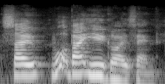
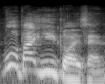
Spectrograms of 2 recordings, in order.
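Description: First: The voice is pitched lower. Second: The voice is pitched too high.

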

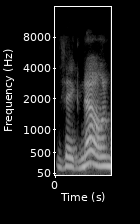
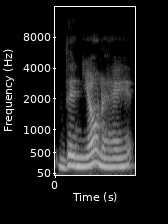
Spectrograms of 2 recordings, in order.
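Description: First: The name is said with American pronunciation. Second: The name is said with Italian pronunciation. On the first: It is the Americanized form of the name. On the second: It sounds fancy and true to the family roots.

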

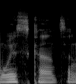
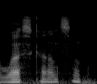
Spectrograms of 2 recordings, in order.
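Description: First: The first vowel sounds like 'wis'. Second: The first vowel sounds like 'wes'. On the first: The speaker calls it right. "I'm from Wisconsin" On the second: The speaker calls it wrong. "not Wisconsin... You're saying Wes"

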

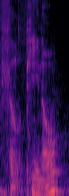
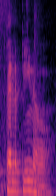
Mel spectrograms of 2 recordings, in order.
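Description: First: The word begins with an F sound. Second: The word begins with a P sound. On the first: The speaker calls it wrong. "Not Filipino" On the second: The speaker calls it right. "There's no F in Filipino"

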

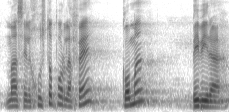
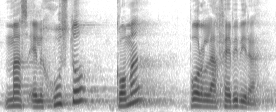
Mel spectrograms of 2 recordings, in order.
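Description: First: The break comes after the word fe. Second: The break comes after the word justo.

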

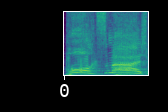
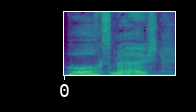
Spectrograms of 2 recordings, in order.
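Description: First: It is said in a higher Hulk voice. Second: It is said in a lower Batman voice.

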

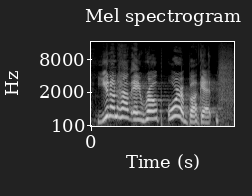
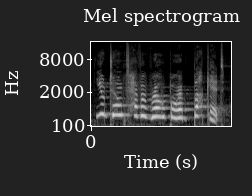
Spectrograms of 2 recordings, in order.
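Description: First: It is said in a sarcastic tone. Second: It is said in a plain, sincere tone.

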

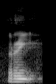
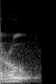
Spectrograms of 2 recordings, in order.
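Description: First: An r followed by an i vowel. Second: An r followed by a u vowel. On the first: "But for Bengali, we say this is the kind of pronunciation it gets" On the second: "And in Gujarati, they say Ru"

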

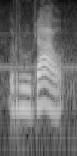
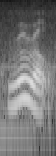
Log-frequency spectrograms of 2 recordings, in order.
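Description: First: The R is a breathy, H-like sound. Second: The R is a smooth English R sound. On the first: The speaker calls it wrong. "na língua portuguesa, nós pronunciamos rural" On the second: The speaker calls it right. "em inglês se pronuncia rural"

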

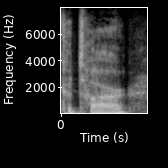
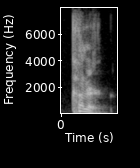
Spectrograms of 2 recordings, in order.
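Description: First: The name is said rhyming with guitar. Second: The name is said not rhyming with guitar. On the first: The speaker calls it wrong. "Every time I pronounce it Qatar, people would say it's not like guitar" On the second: The speaker calls it right. "it's Qatar"

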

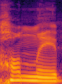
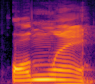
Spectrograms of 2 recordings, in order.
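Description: First: The name is said in a standard accent. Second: The name is said in a Yorkshire accent. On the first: This is how the name is supposed to be said. "It's supposed to be said Honley" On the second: This is how locals say the name. "but it's the Yorkshire accent"

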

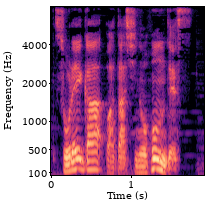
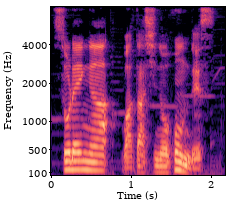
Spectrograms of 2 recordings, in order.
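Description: First: Osaka intonation with a plain, hard が sound. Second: Osaka intonation with a soft, nasal が sound.

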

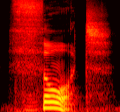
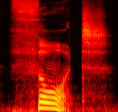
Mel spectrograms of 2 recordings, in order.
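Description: No difference in how they are said.

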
